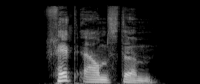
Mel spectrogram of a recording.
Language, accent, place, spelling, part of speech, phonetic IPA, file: German, Germany, Berlin, fettärmstem, adjective, [ˈfɛtˌʔɛʁmstəm], De-fettärmstem.ogg
- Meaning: strong dative masculine/neuter singular superlative degree of fettarm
